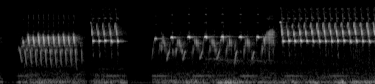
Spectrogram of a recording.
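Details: Canary song recorded in Pati, Central Java as a master for training silent or juvenile canaries: quick high trills in short rolled phrases, alternating between pitches with small gaps between them.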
